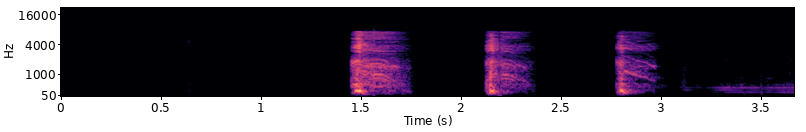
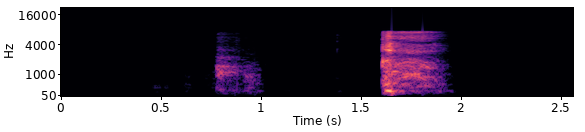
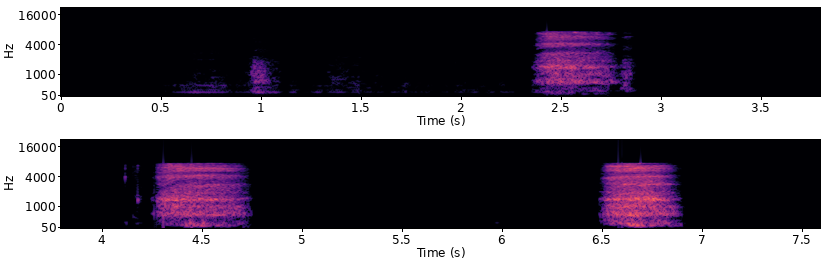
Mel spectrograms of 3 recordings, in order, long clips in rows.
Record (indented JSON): {
  "three_cough_length": "3.7 s",
  "three_cough_amplitude": 22459,
  "three_cough_signal_mean_std_ratio": 0.24,
  "cough_length": "2.6 s",
  "cough_amplitude": 31554,
  "cough_signal_mean_std_ratio": 0.22,
  "exhalation_length": "7.6 s",
  "exhalation_amplitude": 10583,
  "exhalation_signal_mean_std_ratio": 0.3,
  "survey_phase": "beta (2021-08-13 to 2022-03-07)",
  "age": "18-44",
  "gender": "Female",
  "wearing_mask": "No",
  "symptom_none": true,
  "smoker_status": "Ex-smoker",
  "respiratory_condition_asthma": false,
  "respiratory_condition_other": false,
  "recruitment_source": "REACT",
  "submission_delay": "2 days",
  "covid_test_result": "Negative",
  "covid_test_method": "RT-qPCR",
  "influenza_a_test_result": "Negative",
  "influenza_b_test_result": "Negative"
}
